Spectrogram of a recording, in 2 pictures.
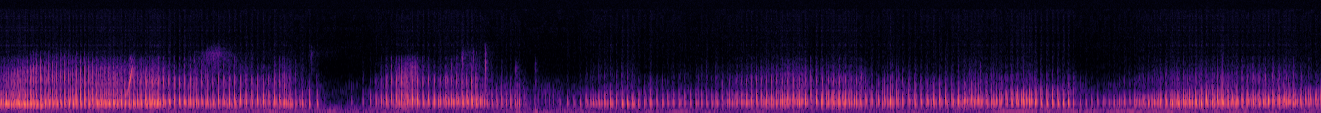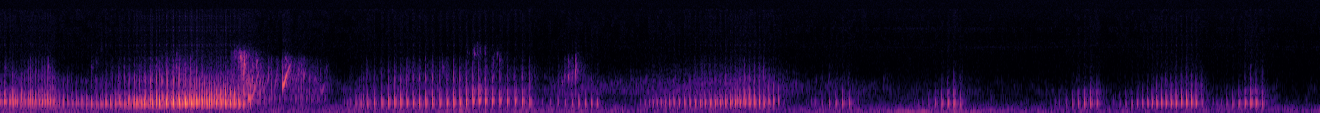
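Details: Common frogs calling at night from a garden pond where more appear every year; dense rolling purr-like croaks for the first half give way to shorter, separated croak bursts toward the end.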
